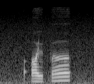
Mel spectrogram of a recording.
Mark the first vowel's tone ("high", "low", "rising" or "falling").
low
